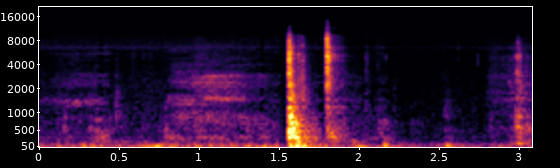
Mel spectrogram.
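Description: Race car door opening: a couple of sharp close clunks and a latch rattle from the door in a quiet garage, with a few faint knocks after.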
